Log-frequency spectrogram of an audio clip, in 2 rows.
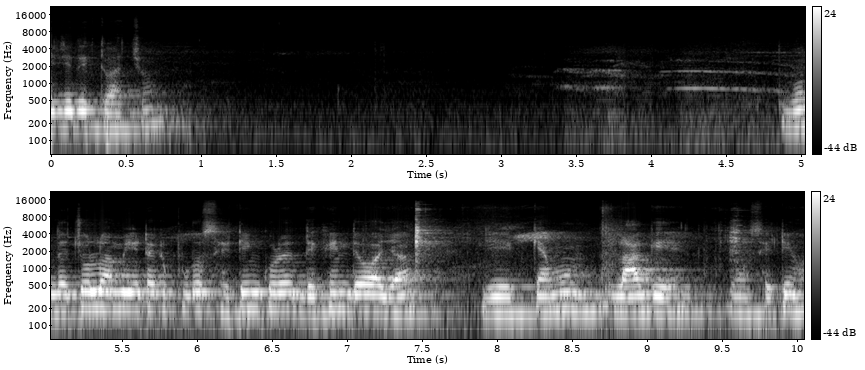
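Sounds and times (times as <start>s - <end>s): rooster crowing: 3.0s - 5.2s.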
